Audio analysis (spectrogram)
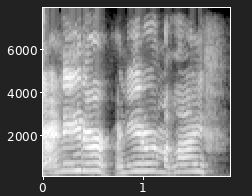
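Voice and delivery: a high, pleading, needy voice; whiny Anakin. Acted. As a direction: beg like a lovesick teenager.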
